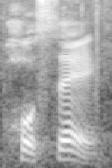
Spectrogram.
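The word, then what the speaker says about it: José: For example, for example, the name Jose, we're going to breathe that J like an H in English.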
